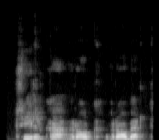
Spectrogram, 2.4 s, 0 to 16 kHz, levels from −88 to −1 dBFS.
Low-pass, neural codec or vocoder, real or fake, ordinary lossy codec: 14.4 kHz; none; real; none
